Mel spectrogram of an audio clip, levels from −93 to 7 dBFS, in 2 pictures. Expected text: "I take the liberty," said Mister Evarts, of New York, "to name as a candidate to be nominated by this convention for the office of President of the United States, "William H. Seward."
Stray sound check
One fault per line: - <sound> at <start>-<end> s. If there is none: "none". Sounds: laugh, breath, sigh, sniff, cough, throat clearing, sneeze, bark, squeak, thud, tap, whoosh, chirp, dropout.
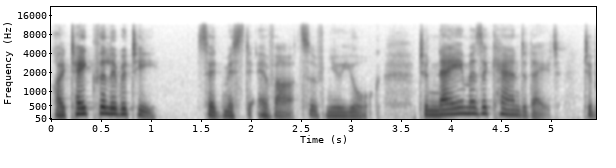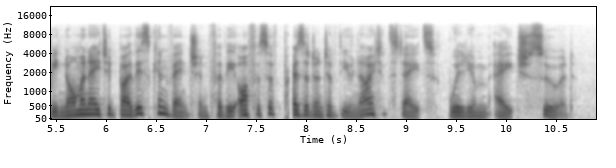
- dropout at 7.8-7.9 s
